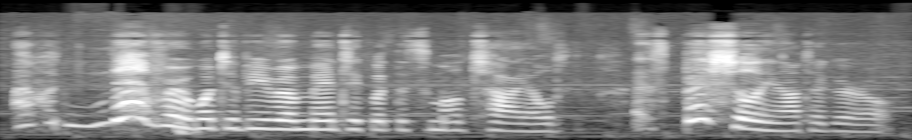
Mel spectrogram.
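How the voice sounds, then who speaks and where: A woman's voice: fairly high pitch, expressive, moderate pace, fairly bright tone, poor audio. A stern, composed cat heroine with a short temper, played by a woman. She answers in a controlled, curt manner as a fiery cartoon character in a fan question show. Music runs in the recording. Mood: offended. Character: female cat, older, stern, easily irritated, fiery.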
